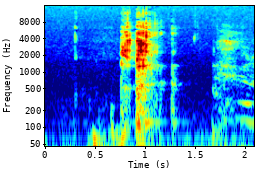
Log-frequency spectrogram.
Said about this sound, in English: The burping's going to happen. We're sorry. What? All right. Drinking beer and we're going to start burping? Who'd have thought?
